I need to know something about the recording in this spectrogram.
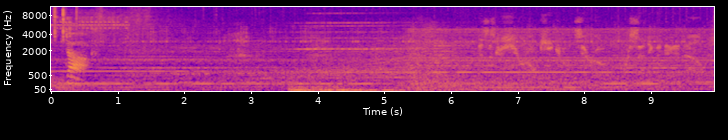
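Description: A spaceship engine roars as it speeds up.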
